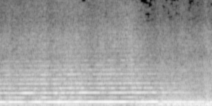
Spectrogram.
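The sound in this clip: An underground train on the London system departs with a loud, continuous rumble and a steady, high tonal whine running throughout, with no voices.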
